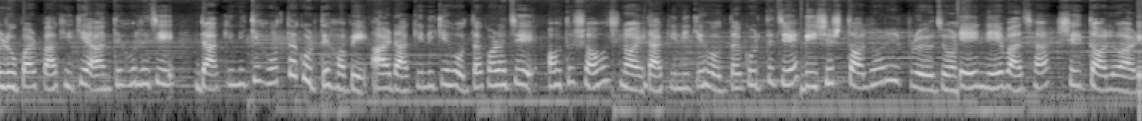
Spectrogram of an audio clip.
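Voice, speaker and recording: A woman's voice: fairly high pitch, muffled recording, lightly acted. A woman playing a motherly holy woman and wise guide in a children's cartoon fairy tale, speaking instructively. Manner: instructive, addressing listener as child.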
